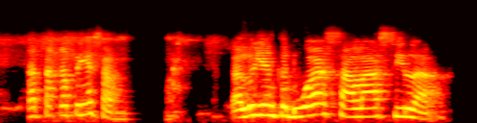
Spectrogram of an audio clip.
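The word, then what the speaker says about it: سلاسلا: Yang pertama, alifnya betul-betul tidak dipakai, ya. Jadi ketika wasol tidak dipakai, salasila pendek saja, la-nya pendek, ya.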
